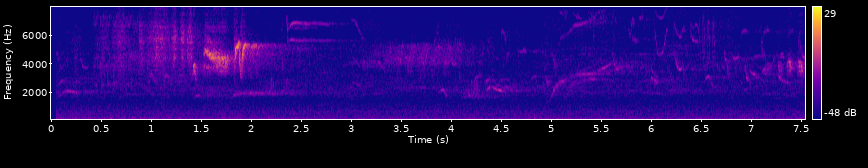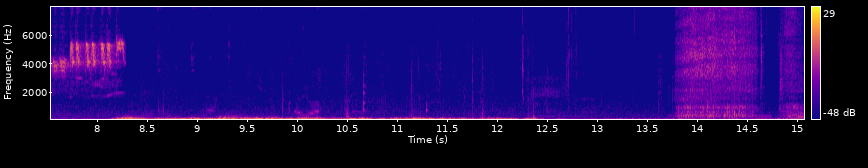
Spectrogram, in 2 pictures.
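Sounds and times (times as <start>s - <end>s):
small birds chirping: 0.1s - 8.3s
short whistled bird calls: 0.2s - 2.8s, 7.4s - 8.3s.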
